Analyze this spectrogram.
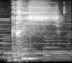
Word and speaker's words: gris: Gris, gris. Se escribe como en castellano, gris, gris, pero no se dice la S al final.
